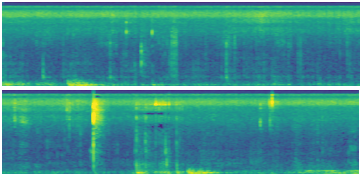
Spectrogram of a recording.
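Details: Mother cat Joanna purrs while feeding a little ginger foster kitten she had first refused; a low continuous rumble with louder surges and scattered soft clicks, a sharp tap near the middle.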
